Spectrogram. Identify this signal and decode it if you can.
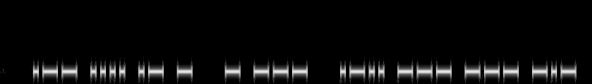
Morse code, heard as a keyed tone, about 25 wpm, 600 Hz. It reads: WHAT TO LOOK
